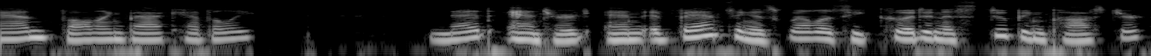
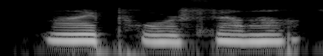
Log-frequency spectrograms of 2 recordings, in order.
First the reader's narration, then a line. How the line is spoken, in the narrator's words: said Ned in a soothing tone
